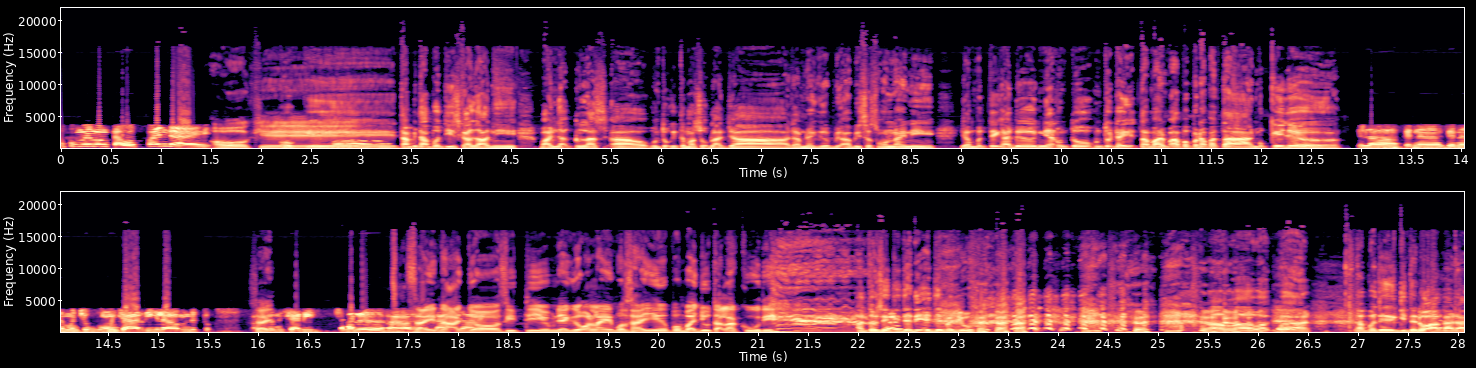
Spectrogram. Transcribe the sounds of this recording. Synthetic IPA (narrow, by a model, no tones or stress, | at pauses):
apʊmemãŋt̪aʔwəpandajokeoke | t̪ap̬it̪aʔpət̪ihsə̥kaɾaŋnibaɲaʔkəlasəunt̪ʊʔkit̪əmasʊk̚bəlad͡ʒadanməniaɡaəbisəsɔnlajnijaŋpənt̪ɪŋadənĩat̪̚unt̪ʊʔunt̪ʊkʔt͡ʃajət̪ambaanapəpəndapat̪anmuked͡ʒəəlakənə̃kənə̃mə̃ɲt͡ʃubəʔməɲt͡ʃaɾilahmənət̪ʊʔaənət͡ʃaɾit͡ʃaɾəasajənaʔad͡ʒɔs̬it̪iməniaɡaɔnlajnp̬ʊns̬ajəp̬ʊnbad͡ʒut̪aʔlakudi | at̪aws̬it̪id͡ʒadied͡ʒənbad͡ʒu | awawakəban | ap̬əs̬ajk̬it̪̬ədoʔaka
